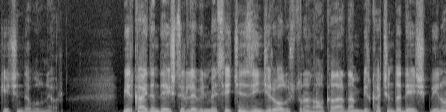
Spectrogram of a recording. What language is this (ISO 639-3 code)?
tur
